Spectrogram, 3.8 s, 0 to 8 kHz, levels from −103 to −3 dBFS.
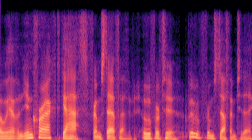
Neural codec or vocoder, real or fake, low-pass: codec, 16 kHz in and 24 kHz out, 0.4 kbps, LongCat-Audio-Codec, four codebook decoder; fake; 7.2 kHz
